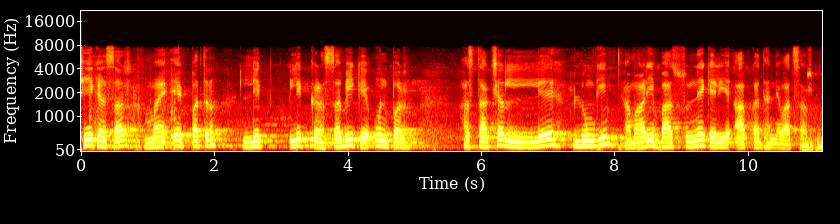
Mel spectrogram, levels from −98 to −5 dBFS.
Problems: background sounds at intervals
